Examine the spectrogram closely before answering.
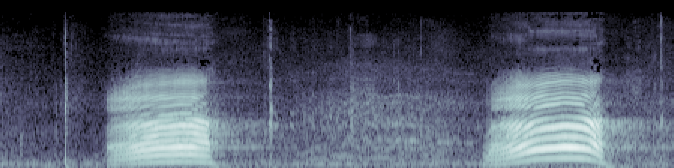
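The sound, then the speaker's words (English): A person imitates cows mooing in a field with two long, low, droning moos separated by a quiet gap. Each moo holds steady and then slides downward at its end. “have you ever seen cows out in the field? You know what they do? They're down there on all fours,”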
